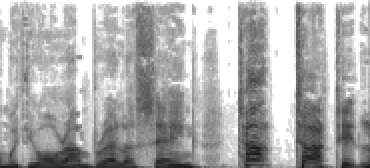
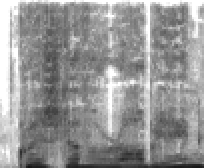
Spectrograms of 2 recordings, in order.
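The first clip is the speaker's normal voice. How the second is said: loud, carrying stage whisper; 4 semitones higher than usual. Unable to reach the honey, he calls down to Christopher Robin; loud whisper. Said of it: "he said in a loud whisper".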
